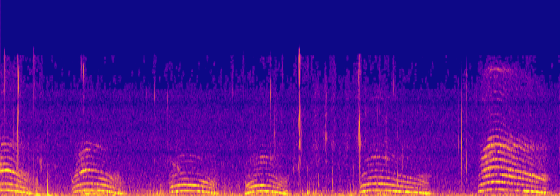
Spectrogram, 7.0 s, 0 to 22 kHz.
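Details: Kitten from sisters fostered in spring 2017 meows steadily about once a second, each arched cry rising then falling, over a constant hiss of background noise.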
